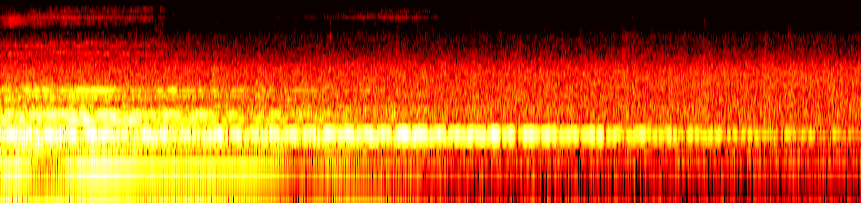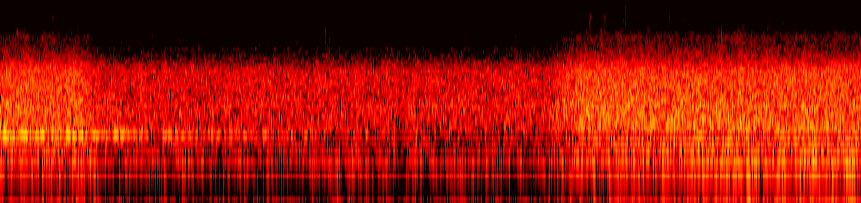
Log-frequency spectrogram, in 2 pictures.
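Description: Rain patters steadily against a window.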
